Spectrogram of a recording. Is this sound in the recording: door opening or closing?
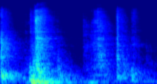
yes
